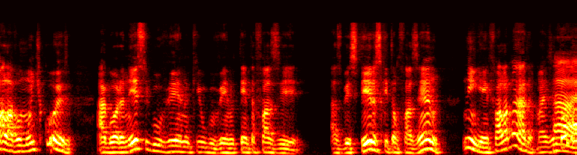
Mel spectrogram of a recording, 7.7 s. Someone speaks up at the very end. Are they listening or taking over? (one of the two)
taking over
